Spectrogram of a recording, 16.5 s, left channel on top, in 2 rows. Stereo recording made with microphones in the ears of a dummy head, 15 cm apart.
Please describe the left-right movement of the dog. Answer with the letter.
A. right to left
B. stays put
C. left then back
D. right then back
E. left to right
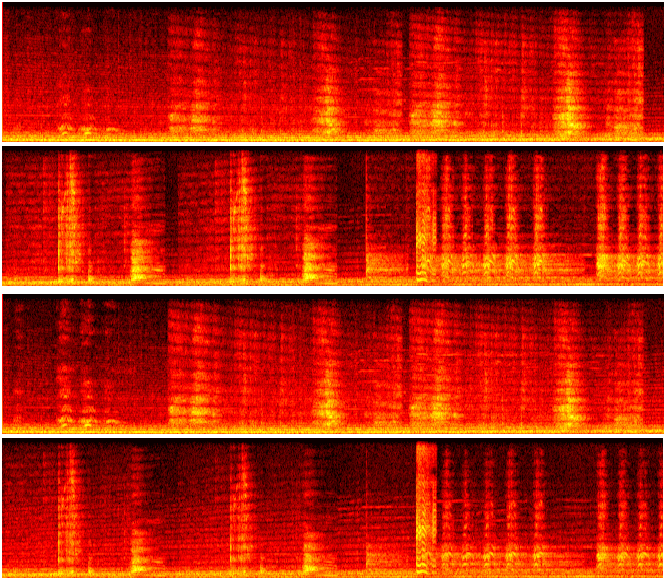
A.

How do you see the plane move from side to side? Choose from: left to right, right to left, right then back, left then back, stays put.
left to right.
